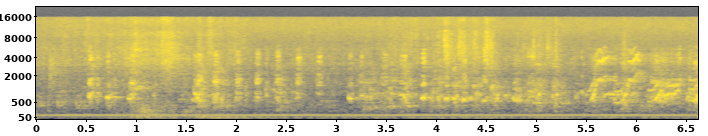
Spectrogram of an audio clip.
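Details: Four newborn guinea pigs, a day after birth, on their first outing together at an animal sanctuary, give soft, scattered squeaks and chirps over a steady low electrical hum.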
